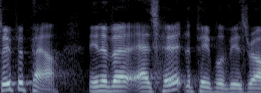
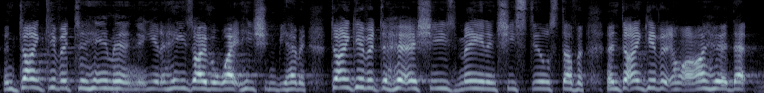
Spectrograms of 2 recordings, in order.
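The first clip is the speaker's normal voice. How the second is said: high, frantic yelling at the shopkeeper; jealous boy screaming at the shop owner to stop; 8 semitones higher, 4 dB louder than usual. Acted. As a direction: shout him down, pitch climbing. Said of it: "He's screaming at the shop owner".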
